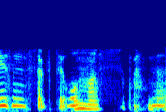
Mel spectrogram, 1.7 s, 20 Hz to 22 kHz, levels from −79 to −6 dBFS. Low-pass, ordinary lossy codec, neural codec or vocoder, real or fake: 3.6 kHz; AAC, 32 kbps; autoencoder, 44.1 kHz, a latent of 192 numbers a frame, MeloTTS; fake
